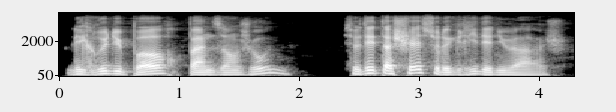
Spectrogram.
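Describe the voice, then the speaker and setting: Man narrating a story in a low voice. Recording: dull lo-fi recording.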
